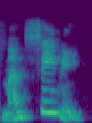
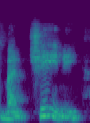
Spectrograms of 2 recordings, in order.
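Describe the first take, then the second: First: The name is said the Hispanic way. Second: The name is said the Italian way. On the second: The bearer is Italian. "if you're an Italian, it's Mancini"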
